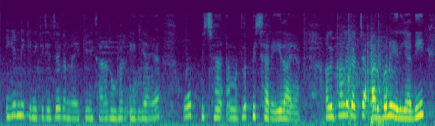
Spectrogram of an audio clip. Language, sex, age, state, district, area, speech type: Dogri, female, 18-30, Jammu and Kashmir, Udhampur, rural, spontaneous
